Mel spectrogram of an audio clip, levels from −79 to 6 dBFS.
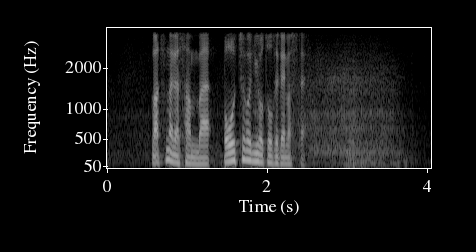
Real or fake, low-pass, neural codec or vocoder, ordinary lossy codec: fake; 3.6 kHz; codec, 16 kHz, 0.8 kbps, ZipCodec; none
